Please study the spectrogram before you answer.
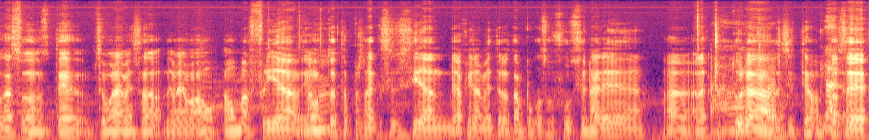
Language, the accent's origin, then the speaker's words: Spanish; Chile; necesitamos bienestar como chilenos.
